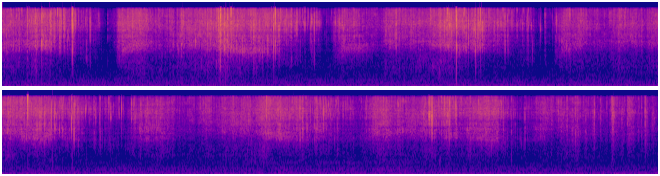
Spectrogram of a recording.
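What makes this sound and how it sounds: Dried dark red rose petals are squeezed in a closed fist and crumbled between thumb and fingers. Brittle, dry crackling and crunching comes in irregular bursts, bright and high with almost no low end.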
